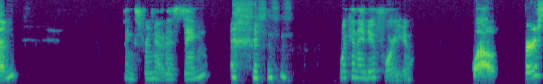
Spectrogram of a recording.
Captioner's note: chuckles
